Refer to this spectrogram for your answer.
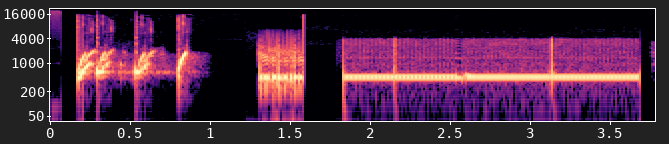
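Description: A few short electronic blips and a brief buzzy burst, then a steady, loud telephone ring tone sounding for about two seconds on an outgoing call to a professor's office at the University of Wisconsin Madison, with no talking.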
